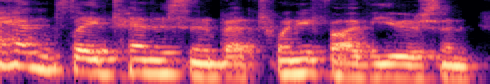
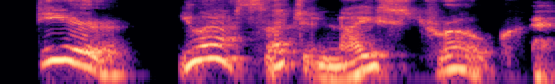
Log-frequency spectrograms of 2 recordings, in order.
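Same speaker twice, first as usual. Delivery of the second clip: rough, gravelly, higher-pitched voice; 6 semitones higher than usual. Retelling what a woman said to the speaker, imitating a gravelly voice. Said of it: "she had this gravelly voice".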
